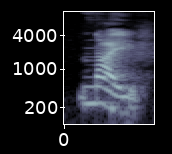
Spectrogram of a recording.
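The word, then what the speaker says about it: knife: না কে এর পর এন হলে কে এর উচ্চারণ হয় না যেমন নাইফ এফ যেহেতু কে এর পরে এন বসেছে তাই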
